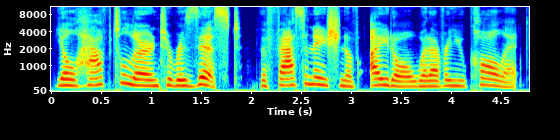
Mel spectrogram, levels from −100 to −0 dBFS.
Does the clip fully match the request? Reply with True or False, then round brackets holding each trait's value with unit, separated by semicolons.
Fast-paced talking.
False (175 wpm)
